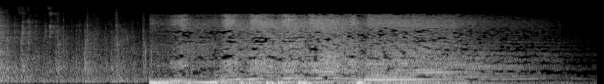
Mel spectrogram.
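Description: Intro sound effects of a car engine starting and revving over music, with a rushing noise before the engine cuts in about a second and a half in. The engine pitch rises, holds, and fades out near the end.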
